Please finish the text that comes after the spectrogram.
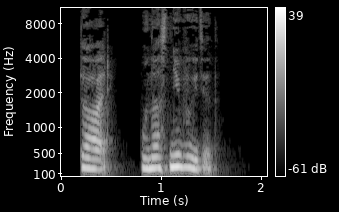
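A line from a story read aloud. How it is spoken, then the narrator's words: Frustrated sigh. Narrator (Russian): Спустя пару минут бесплодных попыток вздохнула Аника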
